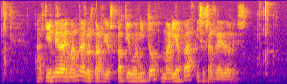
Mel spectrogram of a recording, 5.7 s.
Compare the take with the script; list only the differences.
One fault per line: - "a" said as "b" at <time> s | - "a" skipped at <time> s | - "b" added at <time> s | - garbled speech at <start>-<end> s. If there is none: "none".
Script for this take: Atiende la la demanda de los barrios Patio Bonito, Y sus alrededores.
- "la" skipped at 1.2 s
- "María Paz" added at 3.2 s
